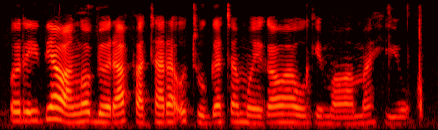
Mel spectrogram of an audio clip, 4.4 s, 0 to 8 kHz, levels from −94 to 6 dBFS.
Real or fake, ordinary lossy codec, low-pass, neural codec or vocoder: real; none; 7.2 kHz; none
